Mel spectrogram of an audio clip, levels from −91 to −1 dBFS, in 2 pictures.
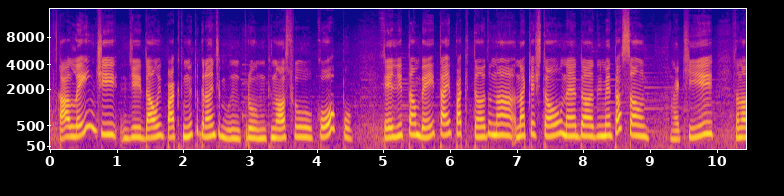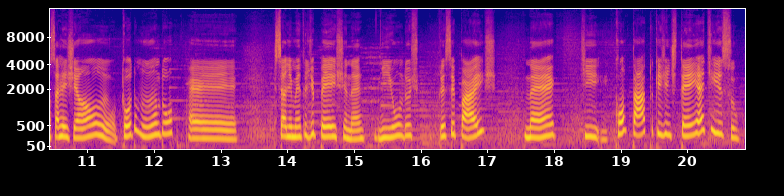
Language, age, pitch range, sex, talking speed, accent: Portuguese, 20-39, 225-275 Hz, female, 135 wpm, Brazilian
